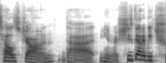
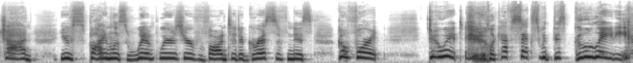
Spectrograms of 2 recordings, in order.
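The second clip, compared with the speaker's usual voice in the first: put-on harsh mocking tone, higher pitch; 11 semitones higher, 3 dB louder than usual. Retelling a comic scene, imitating a character taunting harshly: imitating someone taunting harshly. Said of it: "she's being such a bitch about it".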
